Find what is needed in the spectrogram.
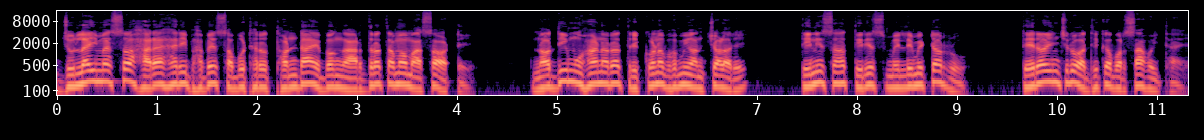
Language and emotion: Odia, neutral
